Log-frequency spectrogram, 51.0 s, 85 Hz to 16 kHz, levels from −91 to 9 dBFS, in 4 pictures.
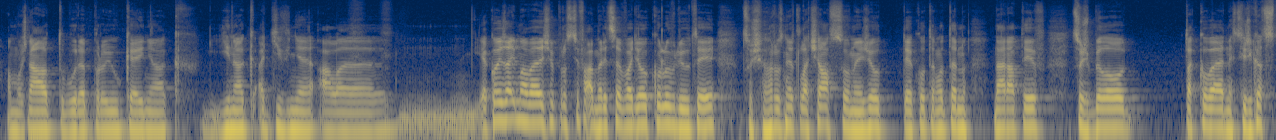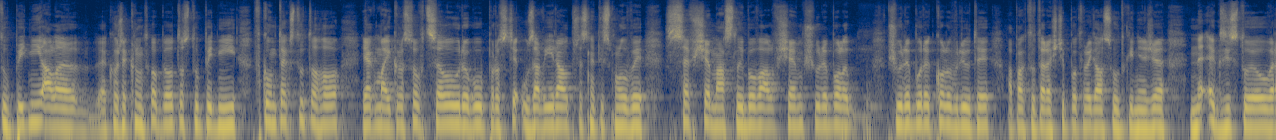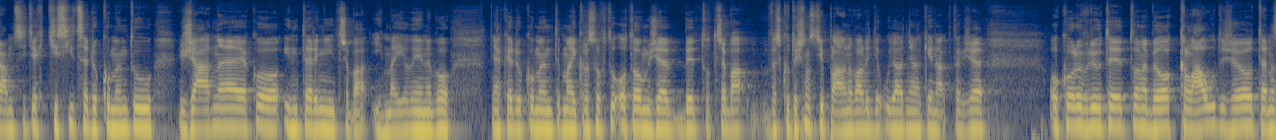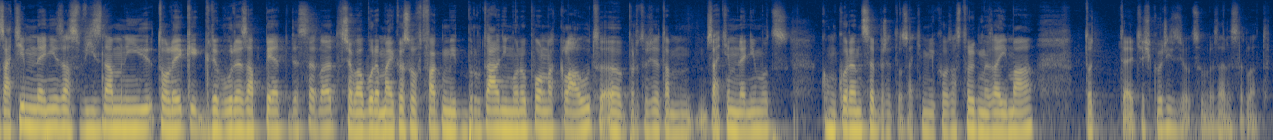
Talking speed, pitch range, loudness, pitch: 185 wpm, 130-145 Hz, -17 LUFS, 135 Hz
